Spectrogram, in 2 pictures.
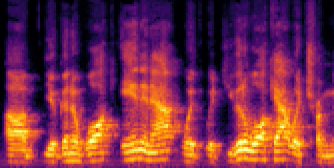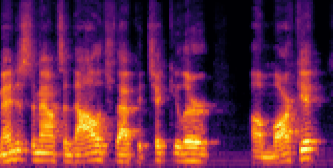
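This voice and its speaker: Male webinar host, New York accent, emphatic and chatty, average pitch. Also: fairly quick, fairly bright tone. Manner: emphatic, repeats words, frequent "okay" and "um". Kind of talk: casual webinar talk.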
